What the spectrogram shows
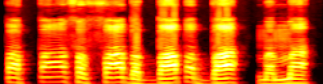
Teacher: ਇਹ ਉਚਾਰ ਕੇ ਦੇਖੋ ਤੁਹਾਡੇ ਦੋਵੇਂ ਬੁੱਲ ਆਪਸ ਦੇ ਵਿੱਚ ਮਿਲਣਗੇ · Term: ਦੋ ਹੋਂਟੀ ਵਿਅੰਜਨ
